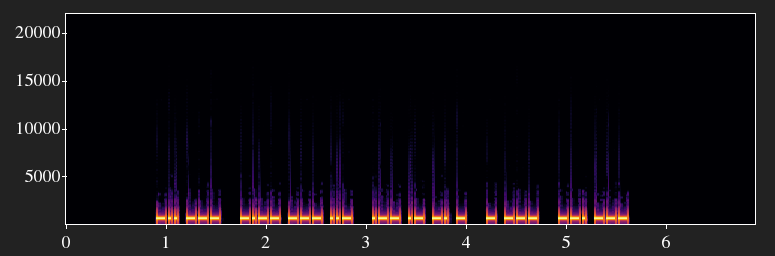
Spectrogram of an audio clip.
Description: Morse code, heard as a keyed tone, about 40 wpm, 700 Hz. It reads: DO YOU WANT TO GO
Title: Sets of 5 Words Encore2 40wpm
